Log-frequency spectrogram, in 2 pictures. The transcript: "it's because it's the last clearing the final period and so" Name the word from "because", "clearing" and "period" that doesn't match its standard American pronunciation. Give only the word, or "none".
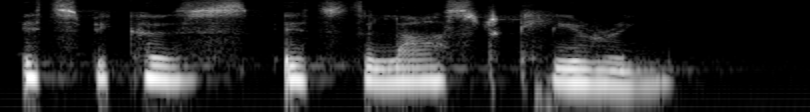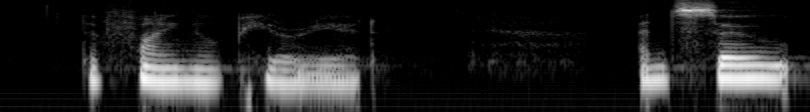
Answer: none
